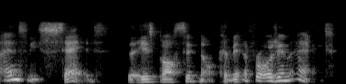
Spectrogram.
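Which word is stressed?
said. The word said carries the stress. He claimed it, but probably it happened anyway. "clearly he said he didn't do it, but probably did"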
